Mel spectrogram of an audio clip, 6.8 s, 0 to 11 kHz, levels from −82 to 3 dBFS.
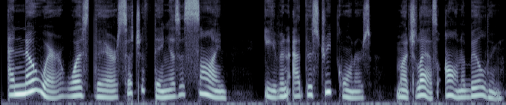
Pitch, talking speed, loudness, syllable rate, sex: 200 Hz, 180 wpm, -19 LUFS, 4.5 syllables/s, female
